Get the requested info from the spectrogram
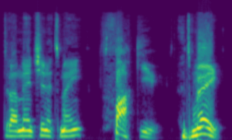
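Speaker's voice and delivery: loud, repeated angry jabs; hammed-up indignant rant; worked-up outburst. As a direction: lash out loudly in short bursts. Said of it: "Calm down".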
